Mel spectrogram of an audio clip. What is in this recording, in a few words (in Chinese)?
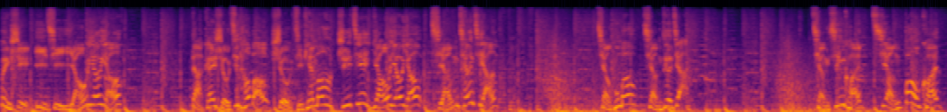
男 电视广告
